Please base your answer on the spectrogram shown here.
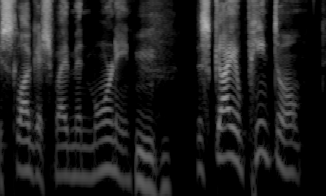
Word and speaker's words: gallo pinto: Yeah, I think you say that they have the healthiest breakfast in the world, something called, I hope I have this pronounced right, gallo pinto?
